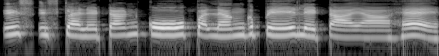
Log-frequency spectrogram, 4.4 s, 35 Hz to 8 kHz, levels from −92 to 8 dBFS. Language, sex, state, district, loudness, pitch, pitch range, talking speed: Hindi, male, Madhya Pradesh, Dhar, -13 LUFS, 265 Hz, 240-280 Hz, 95 wpm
